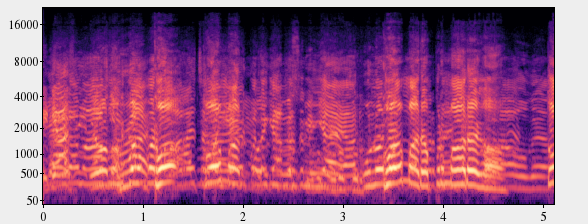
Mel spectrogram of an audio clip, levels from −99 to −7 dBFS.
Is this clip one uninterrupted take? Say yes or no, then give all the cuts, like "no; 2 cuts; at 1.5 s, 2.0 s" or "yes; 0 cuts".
yes; 0 cuts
